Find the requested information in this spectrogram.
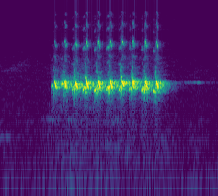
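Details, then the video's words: A female sooty-headed bulbul, recorded as bait to make males answer in song, gives a single tight series of about ten fast, clear notes that trail off into a thin fading tone. "pancingan trucukan betina"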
